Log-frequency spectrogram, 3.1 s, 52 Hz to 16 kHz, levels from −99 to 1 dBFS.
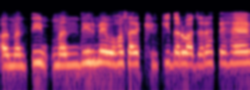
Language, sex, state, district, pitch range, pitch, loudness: Hindi, female, Chhattisgarh, Sarguja, 260-295 Hz, 280 Hz, -14 LUFS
